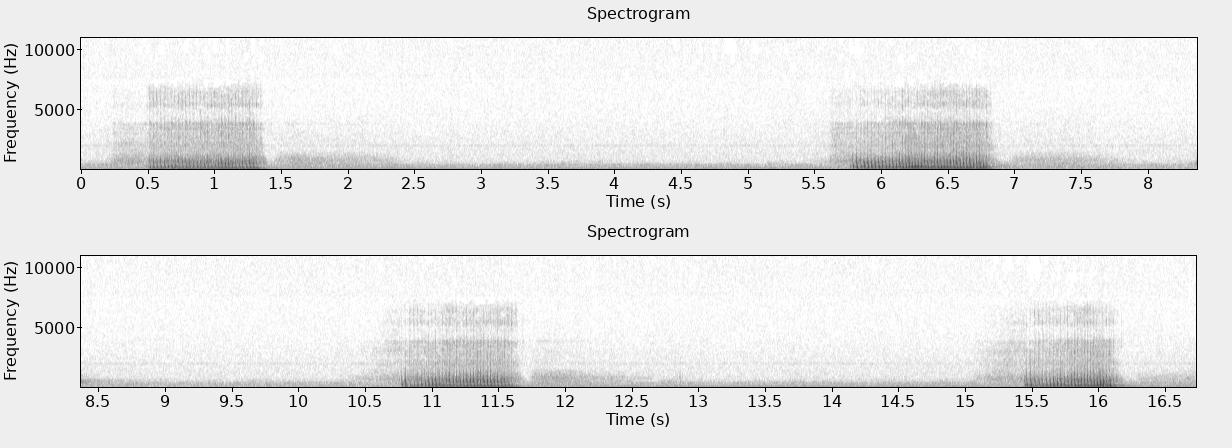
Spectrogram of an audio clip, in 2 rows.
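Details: Bulldog snoring: four loud, rough, rattling snores at about 14 per minute, each followed by a softer breath out.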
